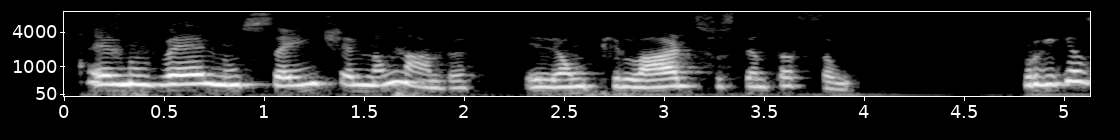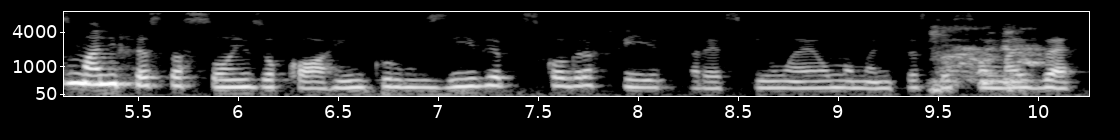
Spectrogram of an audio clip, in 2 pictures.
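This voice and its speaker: A woman telling her spiritist experiences to an audience, acting out dialogue and often calling out to her listeners. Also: a little high. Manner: lively storyteller acting out dialogue, addresses listeners as "gente". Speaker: spiritist speaker. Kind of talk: testimonial talk to an audience. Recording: dull lo-fi sound.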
